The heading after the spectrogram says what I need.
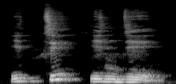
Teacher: நாவின் இடை அன்னத்தின் இடையில் பொருந்துவதால் பெறக்கூடிய எழுத்து.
